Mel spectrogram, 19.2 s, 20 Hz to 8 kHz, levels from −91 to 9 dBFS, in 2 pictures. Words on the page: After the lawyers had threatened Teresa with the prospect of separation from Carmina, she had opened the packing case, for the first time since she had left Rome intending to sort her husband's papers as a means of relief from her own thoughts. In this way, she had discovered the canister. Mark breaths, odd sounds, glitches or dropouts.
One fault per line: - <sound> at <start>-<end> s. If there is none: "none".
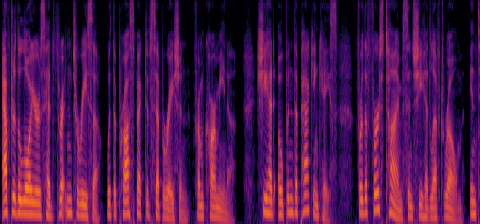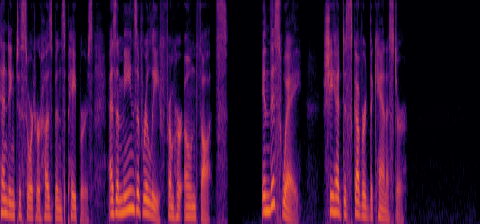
none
